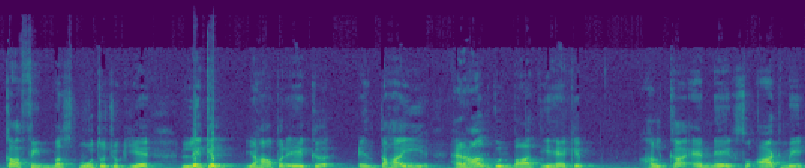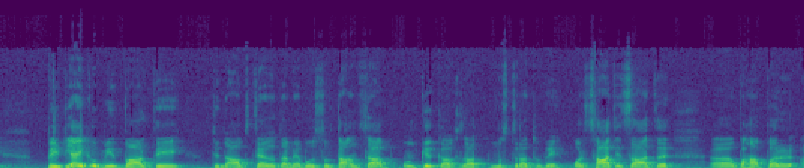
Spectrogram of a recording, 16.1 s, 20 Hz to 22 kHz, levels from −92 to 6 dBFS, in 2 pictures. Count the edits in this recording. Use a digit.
0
